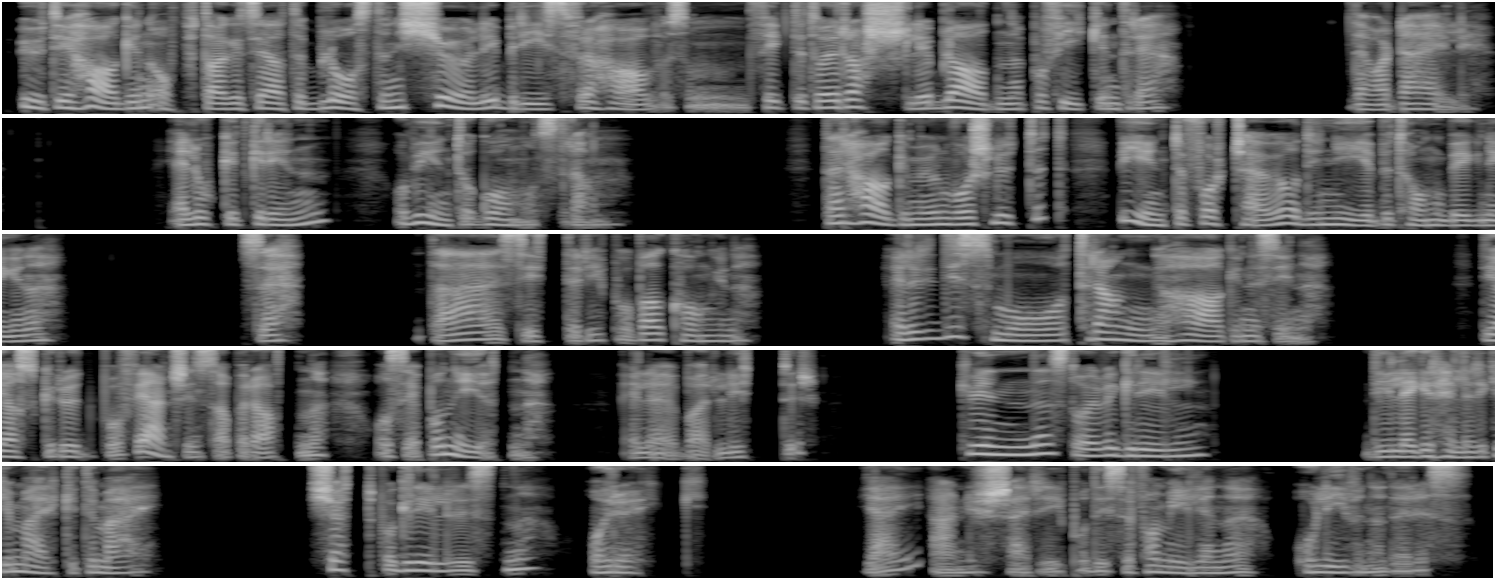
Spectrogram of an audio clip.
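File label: no audio book, Norwegian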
